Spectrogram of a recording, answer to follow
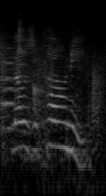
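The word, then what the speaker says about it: Lozupone: I'm Carla's sister, Lowe's a pony. Whoa, what an interesting name. How do you pronounce it? Lowe's a pony. Gee, just like it sounds.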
